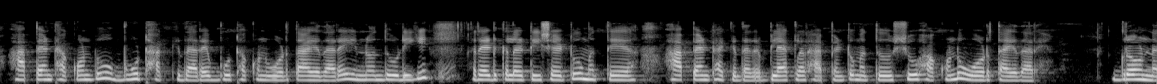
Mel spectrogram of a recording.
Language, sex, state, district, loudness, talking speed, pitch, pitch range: Kannada, female, Karnataka, Belgaum, -16 LUFS, 150 wpm, 215 Hz, 200-230 Hz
